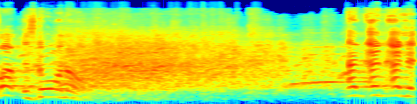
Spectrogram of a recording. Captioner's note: audience laughs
